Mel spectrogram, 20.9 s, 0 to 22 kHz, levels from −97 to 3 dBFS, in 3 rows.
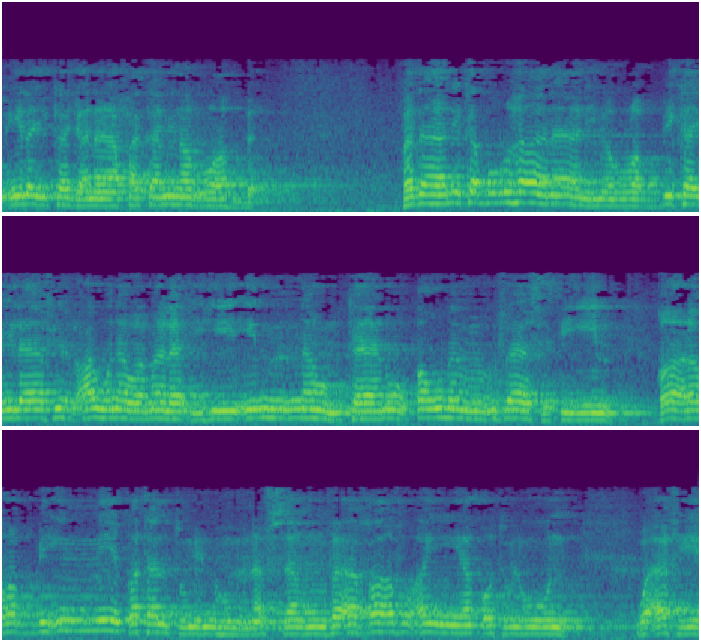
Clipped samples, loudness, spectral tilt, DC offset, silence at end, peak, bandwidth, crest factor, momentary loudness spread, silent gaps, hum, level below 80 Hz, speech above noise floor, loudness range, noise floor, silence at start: under 0.1%; -19 LUFS; -7.5 dB/octave; under 0.1%; 0 s; -6 dBFS; 7.2 kHz; 12 dB; 5 LU; none; none; -50 dBFS; 24 dB; 3 LU; -43 dBFS; 0 s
